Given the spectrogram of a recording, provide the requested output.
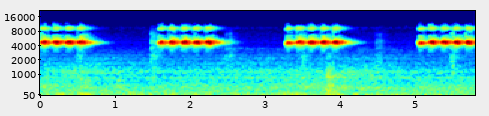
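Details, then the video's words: High, buzzy insect chirping in autumn, 19 September 2009: longer pulsed bursts of about a second, separated by short silent gaps, repeating steadily with a faint tick heard between bursts. "秋 虫の鳴き声"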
